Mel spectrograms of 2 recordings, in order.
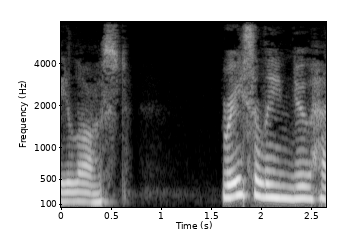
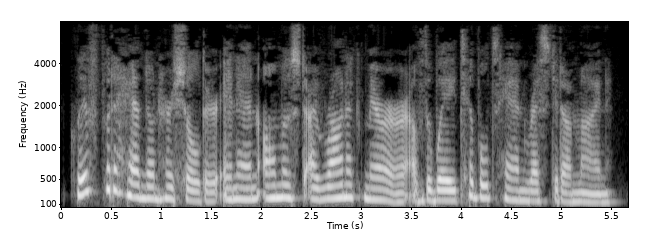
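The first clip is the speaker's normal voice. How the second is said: plain reading voice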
